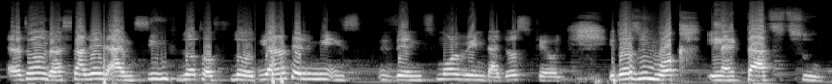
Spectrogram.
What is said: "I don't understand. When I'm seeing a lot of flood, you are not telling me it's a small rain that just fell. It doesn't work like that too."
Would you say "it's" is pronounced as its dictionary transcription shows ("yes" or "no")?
no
